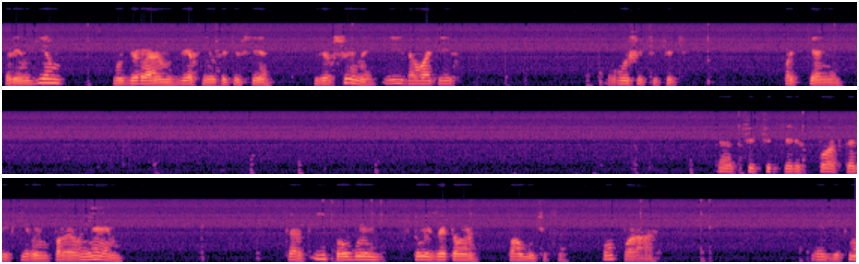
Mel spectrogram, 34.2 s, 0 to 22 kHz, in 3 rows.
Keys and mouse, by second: 1.3-3.0 drag, 4.8-8.0 drag, 8.7 middle click, 11.2-13.5 drag, 14.9 click, 16.4-19.9 drag, 20.5 click, 22.2-25.5 drag, 27.1 click, 29.2-31.5 middle drag, 32.3-33.6 drag.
